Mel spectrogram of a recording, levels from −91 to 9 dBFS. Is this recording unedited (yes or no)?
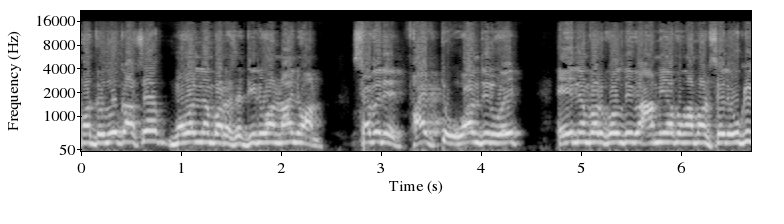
yes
